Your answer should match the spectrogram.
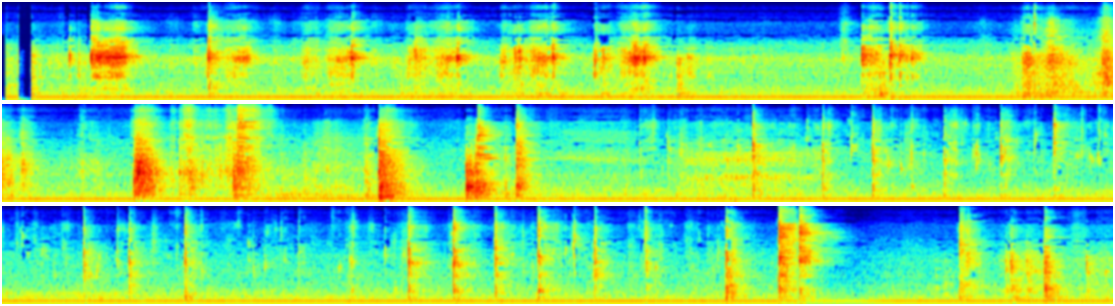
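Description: Knife work on a cutting board while shrimp ceviche is prepared, heard as a long run of sharp clicks, knocks and clatters in irregular bursts over a steady low kitchen hum, with no talking.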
